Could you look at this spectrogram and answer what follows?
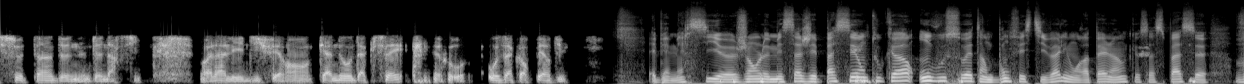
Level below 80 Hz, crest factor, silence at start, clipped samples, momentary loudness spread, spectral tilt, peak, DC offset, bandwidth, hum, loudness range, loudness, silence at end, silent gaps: -44 dBFS; 16 dB; 0 s; under 0.1%; 8 LU; -4.5 dB/octave; 0 dBFS; under 0.1%; 15.5 kHz; none; 4 LU; -15 LUFS; 0 s; none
